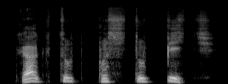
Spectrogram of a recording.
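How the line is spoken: Low voice, musing to himself. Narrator (Russian): произнес он вполголоса, как бы рассуждая сам с собою

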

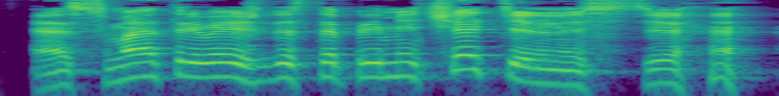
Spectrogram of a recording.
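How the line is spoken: Snorting. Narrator (Russian): хмыкнул он

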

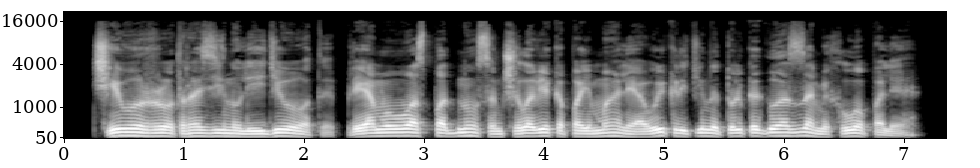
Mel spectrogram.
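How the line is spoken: Furious growl. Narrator (Russian): рычал взбешенный Сергей

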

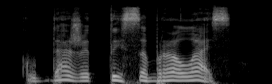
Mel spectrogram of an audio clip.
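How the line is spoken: Hoarse wheeze. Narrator (Russian): прохрипел он

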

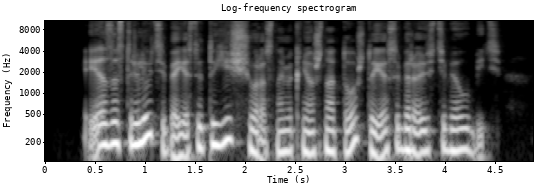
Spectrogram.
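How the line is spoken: Plain. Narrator (Russian): ответил Реймонд

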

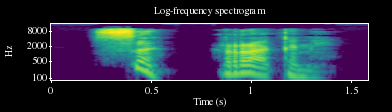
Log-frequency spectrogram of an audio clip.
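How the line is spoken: Laughing. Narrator (Russian): он тоже рассмеялся

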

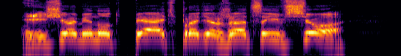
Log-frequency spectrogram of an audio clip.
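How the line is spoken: Shouting. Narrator (Russian): закричал я

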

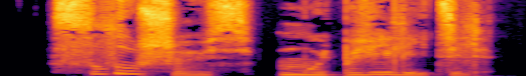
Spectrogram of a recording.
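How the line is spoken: Hissed through teeth. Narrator (Russian): шиплю сквозь зубы

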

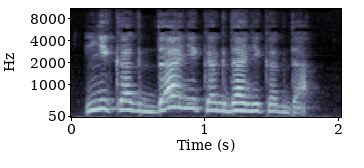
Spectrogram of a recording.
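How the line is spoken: Angry snap. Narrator (Russian): злобно огрызнулась

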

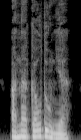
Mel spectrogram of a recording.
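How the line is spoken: Plain. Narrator (Russian): ответила Кэлен

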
